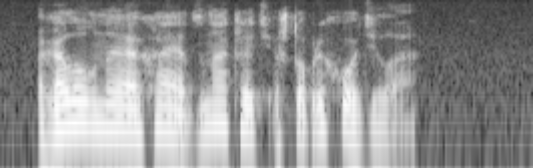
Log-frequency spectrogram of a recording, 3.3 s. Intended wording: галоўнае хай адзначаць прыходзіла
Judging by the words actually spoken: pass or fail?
fail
